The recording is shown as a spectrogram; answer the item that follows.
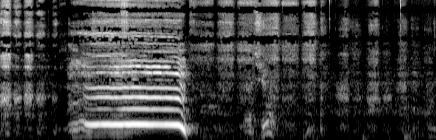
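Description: A man's long held cry, steady in pitch for about a second and a half and then dropping off, followed about four seconds in by a couple of short vocal sounds: his reaction to the burn of a piece of habanero pepper on his tongue.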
